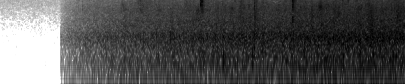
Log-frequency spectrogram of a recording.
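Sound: rain falling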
